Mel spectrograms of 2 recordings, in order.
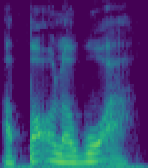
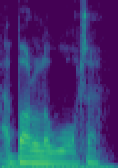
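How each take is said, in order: First: It is said in a marked British accent. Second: It is said in a plain, unmarked accent.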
